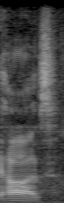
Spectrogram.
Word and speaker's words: Hasz: Luke Hasz. Most of the time. He's mostly Haas.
